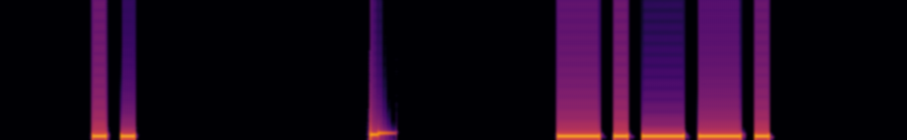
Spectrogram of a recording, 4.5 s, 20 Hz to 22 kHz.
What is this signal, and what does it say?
Morse code, heard as a keyed tone, about 17 wpm, 700 Hz. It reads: I <KN>
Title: Single Character (Letter:Number:Punctuation:Prosign) 17wpm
